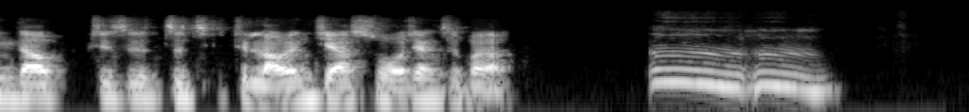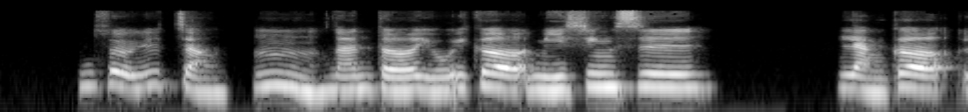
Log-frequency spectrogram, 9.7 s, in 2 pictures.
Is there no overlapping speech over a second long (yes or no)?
yes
